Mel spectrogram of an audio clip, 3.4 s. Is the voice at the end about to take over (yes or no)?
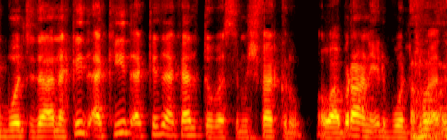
yes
